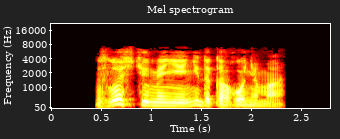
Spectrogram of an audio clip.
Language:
Belarusian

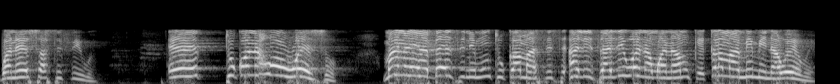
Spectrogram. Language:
Swahili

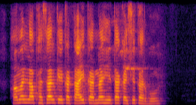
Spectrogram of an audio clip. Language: Chhattisgarhi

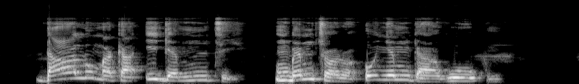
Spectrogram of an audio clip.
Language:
Igbo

